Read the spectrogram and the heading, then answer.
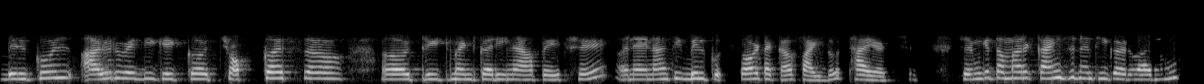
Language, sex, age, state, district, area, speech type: Gujarati, female, 18-30, Gujarat, Morbi, urban, conversation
